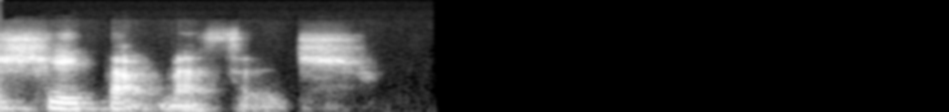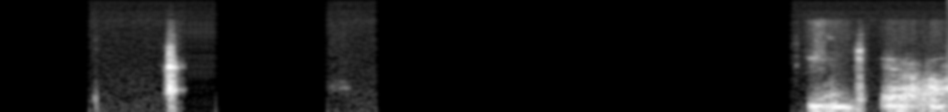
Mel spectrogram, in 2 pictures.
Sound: silence

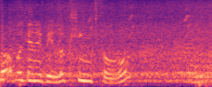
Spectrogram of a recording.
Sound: rustling; bees buzzing

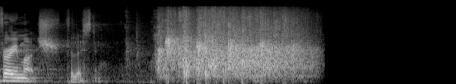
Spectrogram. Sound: applause

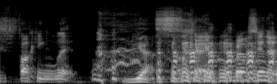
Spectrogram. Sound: co-hosts laughing

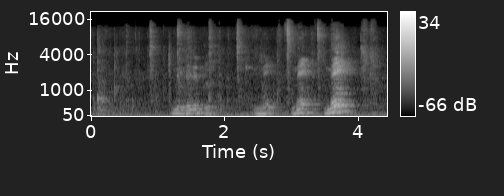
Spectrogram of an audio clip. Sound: replies in Bulgarian

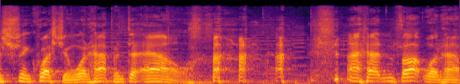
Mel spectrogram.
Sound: laughing

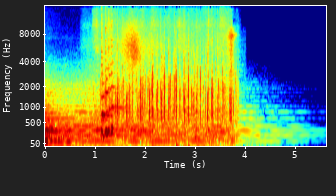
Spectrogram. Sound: applause

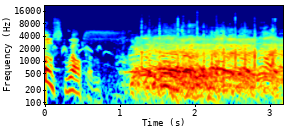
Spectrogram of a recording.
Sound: cheering, applause

